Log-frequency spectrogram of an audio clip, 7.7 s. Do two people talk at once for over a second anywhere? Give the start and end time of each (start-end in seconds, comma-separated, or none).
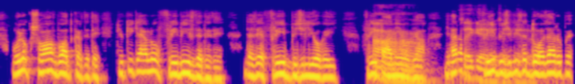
5.0-7.2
